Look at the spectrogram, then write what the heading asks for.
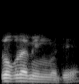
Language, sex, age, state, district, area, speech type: Marathi, male, 45-60, Maharashtra, Amravati, rural, conversation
